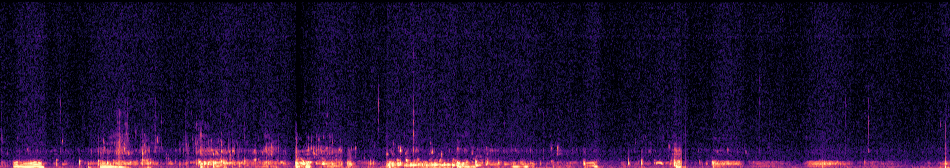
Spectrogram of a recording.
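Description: Muffled underwater sound picked up by a submerged camera: irregular gurgling and bubbling of water coming and going in bursts, with a couple of sharp knocks.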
